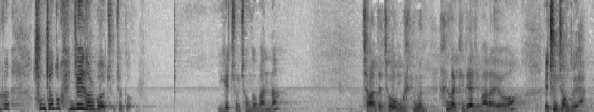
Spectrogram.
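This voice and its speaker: Man, classroom lecture, lively up-and-down voice, mellow tone, echoey hall, faint background noise. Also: high voice. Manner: questioning, rhetorical, coaxing the class. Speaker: real estate agent exam instructor.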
